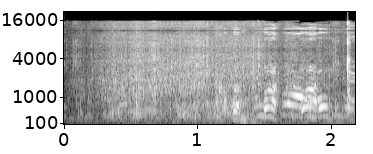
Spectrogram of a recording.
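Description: A silver salmon thrashing and splashing in a landing net at the water's surface.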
